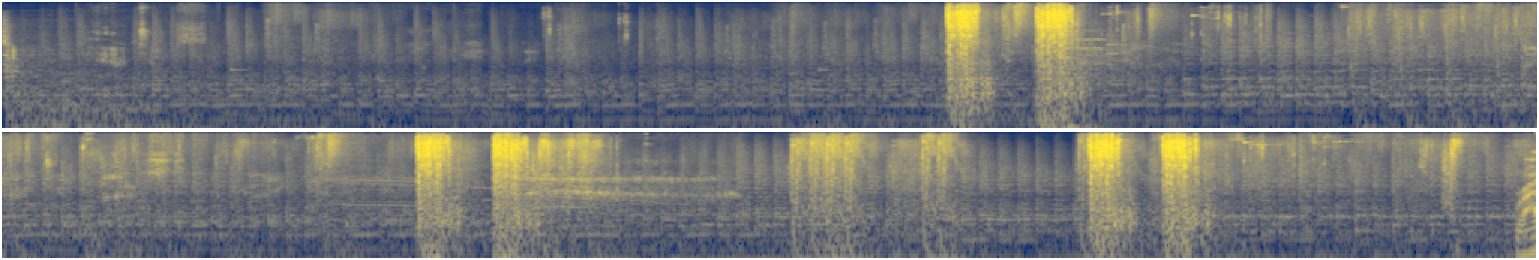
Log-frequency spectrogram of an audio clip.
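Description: Gunshots in the video game Echo Point Nova: several sharp, loud blasts in pairs and clusters ring out over a steady game soundscape of ambient music and mechanical hum.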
